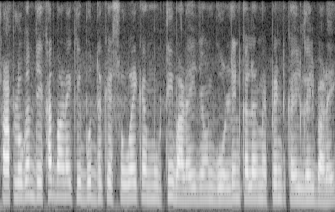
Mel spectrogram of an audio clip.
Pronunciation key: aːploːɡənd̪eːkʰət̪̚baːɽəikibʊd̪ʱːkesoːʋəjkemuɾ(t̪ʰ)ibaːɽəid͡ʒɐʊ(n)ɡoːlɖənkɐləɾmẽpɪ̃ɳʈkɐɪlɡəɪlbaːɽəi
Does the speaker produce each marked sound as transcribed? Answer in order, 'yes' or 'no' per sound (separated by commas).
no, yes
